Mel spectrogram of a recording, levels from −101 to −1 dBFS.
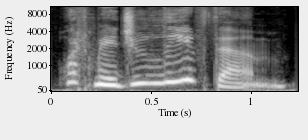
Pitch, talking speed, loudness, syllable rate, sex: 275 Hz, 245 wpm, -14 LUFS, 5.6 syllables/s, female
